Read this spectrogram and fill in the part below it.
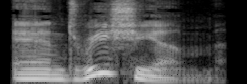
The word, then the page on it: androecium: British English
